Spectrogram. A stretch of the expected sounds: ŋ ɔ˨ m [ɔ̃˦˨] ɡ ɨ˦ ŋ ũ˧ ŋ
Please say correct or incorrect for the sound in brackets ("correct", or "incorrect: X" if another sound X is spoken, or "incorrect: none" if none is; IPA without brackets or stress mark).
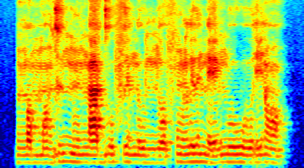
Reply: incorrect: ɔ̃˨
